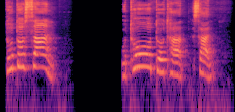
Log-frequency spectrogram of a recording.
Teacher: you are going to stress the syllable to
